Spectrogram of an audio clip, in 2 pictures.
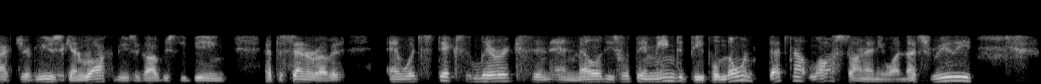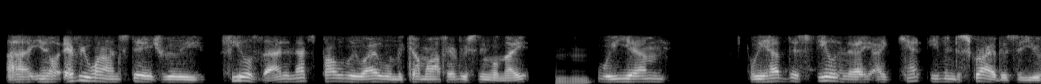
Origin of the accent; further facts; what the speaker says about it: Canada; I'm a Canadian, so I'm the foreigner in the band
